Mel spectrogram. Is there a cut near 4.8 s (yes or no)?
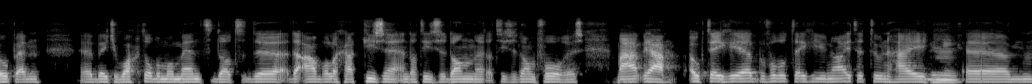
yes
